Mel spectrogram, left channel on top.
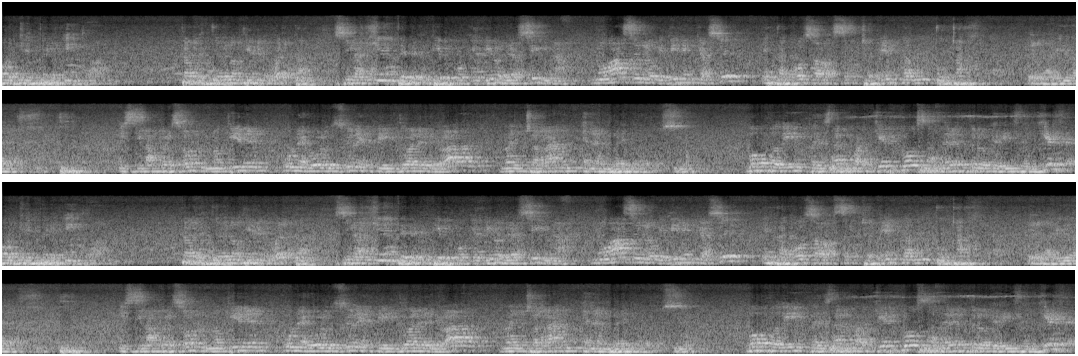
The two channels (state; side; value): normal; both; correlation 0.46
